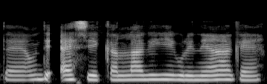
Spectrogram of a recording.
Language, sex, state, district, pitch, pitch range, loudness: Chakma, female, Tripura, Dhalai, 215 Hz, 205-220 Hz, -16 LUFS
